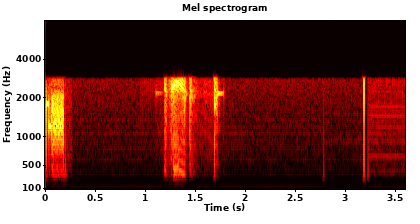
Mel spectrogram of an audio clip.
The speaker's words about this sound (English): That phone's going to keep dialing until it dies. There's something wrong with it. They can't turn it off.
